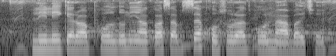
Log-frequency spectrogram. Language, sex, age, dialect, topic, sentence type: Maithili, male, 18-24, Angika, agriculture, statement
